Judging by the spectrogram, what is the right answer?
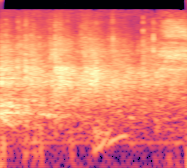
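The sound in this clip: A church audience shouting and applauding at a morning service, a brief, dense mix of clapping and cheering voices.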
